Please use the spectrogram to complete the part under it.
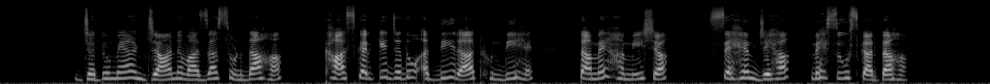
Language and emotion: Punjabi, fearful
